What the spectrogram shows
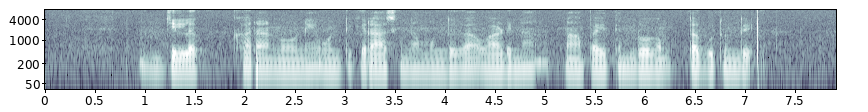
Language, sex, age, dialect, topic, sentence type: Telugu, male, 31-35, Southern, agriculture, statement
